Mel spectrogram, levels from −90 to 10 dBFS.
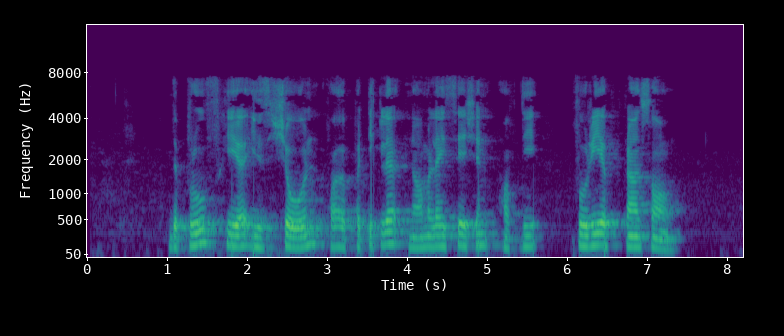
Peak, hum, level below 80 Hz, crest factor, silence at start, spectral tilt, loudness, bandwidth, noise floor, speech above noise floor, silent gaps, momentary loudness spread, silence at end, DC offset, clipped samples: -8 dBFS; none; -60 dBFS; 20 dB; 1.05 s; -6 dB/octave; -26 LUFS; 7.8 kHz; -71 dBFS; 46 dB; none; 11 LU; 0.8 s; under 0.1%; under 0.1%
